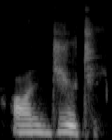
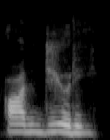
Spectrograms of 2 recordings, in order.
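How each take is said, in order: First: The t in duty is pronounced clearly and crisply. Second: The t in duty is softened, not fully pronounced. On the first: "if you do pronounce that T on duty" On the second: "or you could not. You could say it like on duty"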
